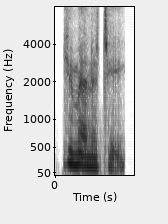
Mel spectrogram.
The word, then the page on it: humanity: Indian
